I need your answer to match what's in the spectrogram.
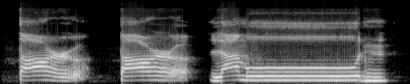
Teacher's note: यहां पर वव साकिन से पहले पेश तो व मद्दा पढ़ा जाता है इसको एक अलिफ की मकद लंबा करेंगे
